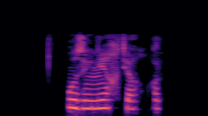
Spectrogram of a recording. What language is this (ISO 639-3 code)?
uzb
